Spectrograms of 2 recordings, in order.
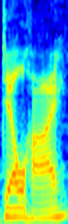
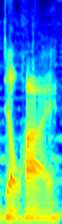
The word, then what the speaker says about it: Delhi: Said Delhi. Yeah. Well, I don't think I've ever heard anybody pronounce it Delhi. I've always heard it pronounced Delhi. Like a deli sandwich.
